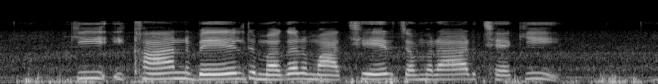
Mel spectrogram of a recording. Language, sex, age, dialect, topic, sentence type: Magahi, female, 25-30, Northeastern/Surjapuri, agriculture, statement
